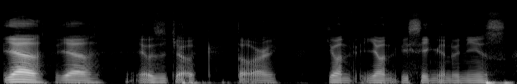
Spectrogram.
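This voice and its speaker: A young Australian man with a low, smooth voice talks quietly on a late-night podcast, pausing often and filling gaps with hesitations. The close mic is dry, with no room sound. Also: level tone, no room sound. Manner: hesitant, many fillers, low-key and mumbling. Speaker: podcast co-host. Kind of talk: casual late-night chat.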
